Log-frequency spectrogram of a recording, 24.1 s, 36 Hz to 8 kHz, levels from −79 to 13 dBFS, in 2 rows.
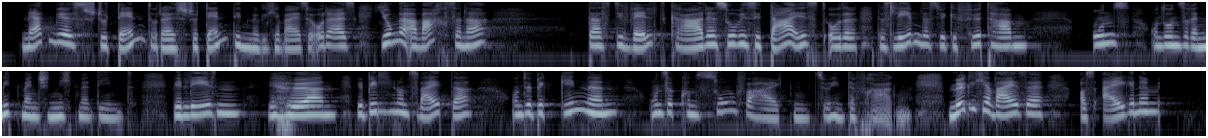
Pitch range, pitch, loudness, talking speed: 205-245 Hz, 225 Hz, -27 LUFS, 130 wpm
